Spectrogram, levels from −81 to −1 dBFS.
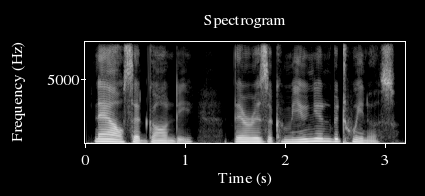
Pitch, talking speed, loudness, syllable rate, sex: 150 Hz, 170 wpm, -18 LUFS, 5.5 syllables/s, female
